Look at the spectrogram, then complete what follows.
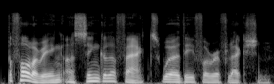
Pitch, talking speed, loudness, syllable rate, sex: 110 Hz, 175 wpm, -17 LUFS, 6.2 syllables/s, male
